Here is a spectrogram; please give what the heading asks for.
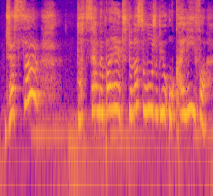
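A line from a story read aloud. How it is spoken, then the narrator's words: Horrified cry. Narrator (Russian): вскрикнула, в ужасе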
